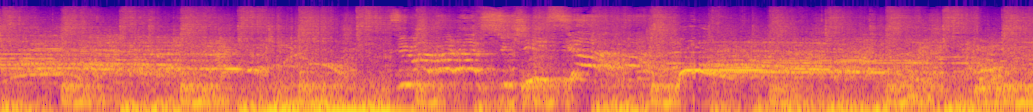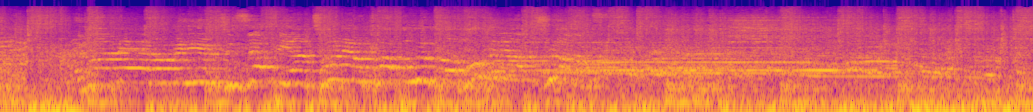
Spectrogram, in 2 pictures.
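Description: Live rock band playing loud, with several voices singing over electric guitar, bass, keyboards and a steady drumbeat, in a large hall.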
